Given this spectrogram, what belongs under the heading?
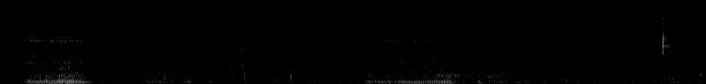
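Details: Fully grown male Fox Red Labrador snoring loudly in sleep, often waking himself: low rattling snores on two breaths about three seconds apart in a quiet room.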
